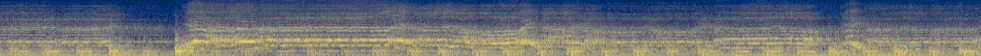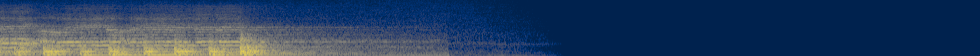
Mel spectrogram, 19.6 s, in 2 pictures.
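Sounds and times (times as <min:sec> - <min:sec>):
American Indian traditional chants: 0:00.0 - 0:14.3
American Indian spiritual songs: 0:00.0 - 0:15.0.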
